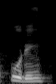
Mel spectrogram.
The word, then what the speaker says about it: Purim: Ou pur seria a a pronúncia persa, purim a pronúncia hebraica.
